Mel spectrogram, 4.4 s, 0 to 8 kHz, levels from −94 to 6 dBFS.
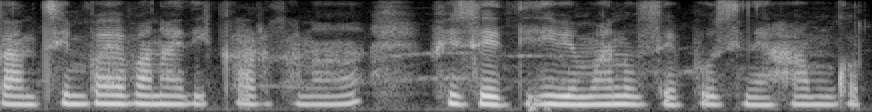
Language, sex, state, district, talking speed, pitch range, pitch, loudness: Chakma, female, Tripura, Dhalai, 165 wpm, 215-230 Hz, 220 Hz, -17 LUFS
